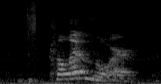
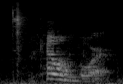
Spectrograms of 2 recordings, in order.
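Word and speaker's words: Kelemvor: Kalimvor. Kelimbor.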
